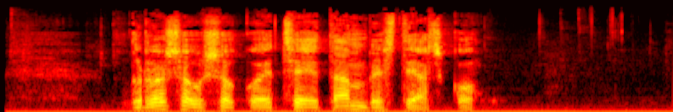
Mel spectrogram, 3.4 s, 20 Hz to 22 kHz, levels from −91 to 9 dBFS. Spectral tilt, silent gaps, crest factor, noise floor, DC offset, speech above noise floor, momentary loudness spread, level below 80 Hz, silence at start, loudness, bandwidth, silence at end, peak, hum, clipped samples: -1.5 dB/octave; none; 20 dB; -43 dBFS; under 0.1%; 25 dB; 14 LU; -42 dBFS; 0.1 s; -17 LUFS; 16 kHz; 0 s; 0 dBFS; none; under 0.1%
